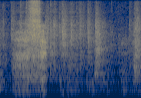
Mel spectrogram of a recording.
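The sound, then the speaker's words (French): A small pet dog named Juju pants softly as it passes behind, a run of quick, breathy huffs that swell briefly and then taper off, with no voices over them. “Il y a un petit chien qui passe derrière.”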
